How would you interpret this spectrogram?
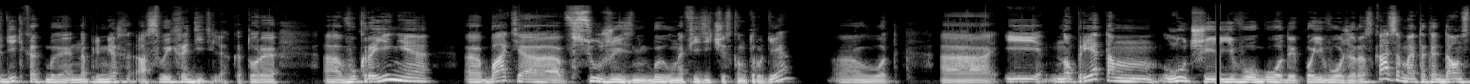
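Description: A speech clip with a gap at a join of encoded pieces from 12.16 to 12.20 s, right after "но при этом" and before "его годы по его". A gap of about 47 ms opens in the sound, then it resumes where it stopped. Two separately encoded pieces were spliced without trimming the encoder's start delay and last-frame padding. On a waveform it is a flat stretch whose edges are smeared by the codec. On a spectrogram it is a narrow, empty vertical band across all frequencies.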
